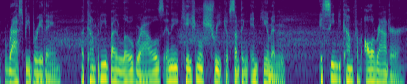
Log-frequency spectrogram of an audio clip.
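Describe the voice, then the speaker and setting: A man narrating a scripted horror story as storyteller, measured and suspenseful. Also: fairly low pitch, a little mellow, a little hiss or hum.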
